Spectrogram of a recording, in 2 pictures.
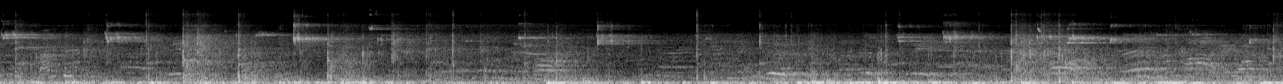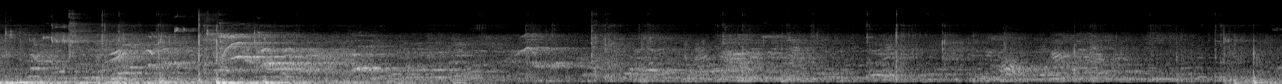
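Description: Rackets strike a shuttlecock again and again in a large echoing hall.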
